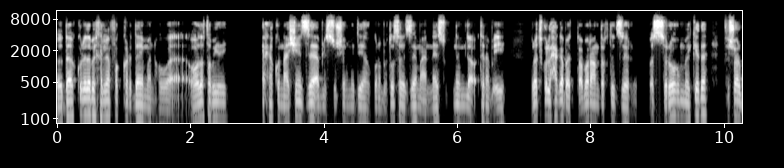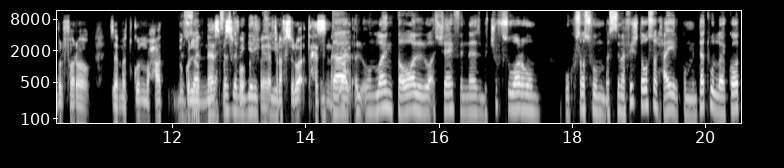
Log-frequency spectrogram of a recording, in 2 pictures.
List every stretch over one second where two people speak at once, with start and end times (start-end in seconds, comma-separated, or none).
12.1-13.6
